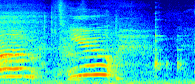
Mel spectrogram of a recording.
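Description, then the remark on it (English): A voice makes a couple of drawn-out vocal sounds, then dice thrown for a perception check clatter briefly with a few small, sharp clicks on a hard surface near the end. “I'm gonna throw out these dice.”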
